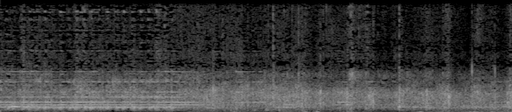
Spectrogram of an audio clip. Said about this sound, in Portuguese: A gente vai aplaudir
